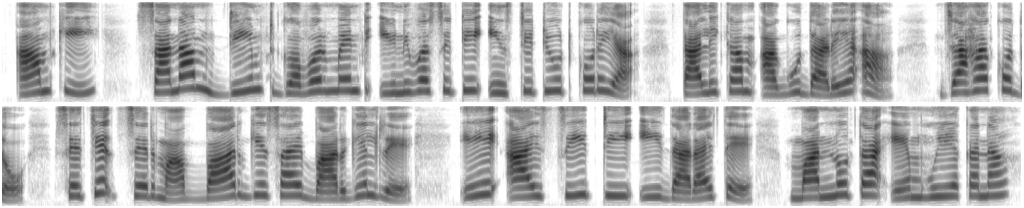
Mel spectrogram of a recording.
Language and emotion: Santali, neutral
